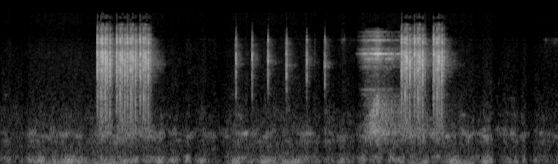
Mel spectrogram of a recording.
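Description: Short bright chimes ring out a few times.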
